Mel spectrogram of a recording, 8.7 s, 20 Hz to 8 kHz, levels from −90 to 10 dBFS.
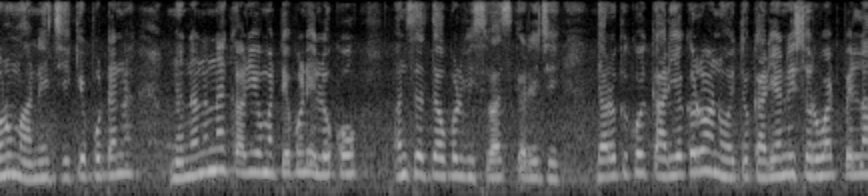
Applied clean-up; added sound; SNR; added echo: none; none; none; none.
